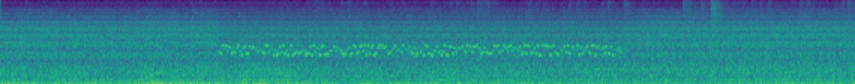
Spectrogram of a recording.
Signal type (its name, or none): multi-tone FSK (Olivia or MFSK type)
